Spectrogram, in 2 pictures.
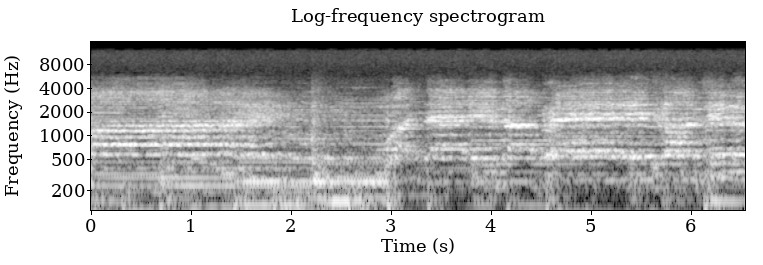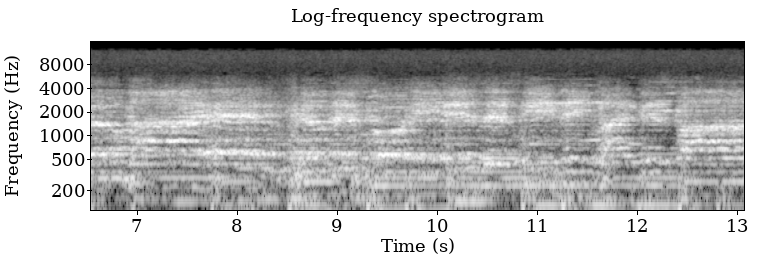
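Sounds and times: group singing with rock band: 0.0s - 13.0s.

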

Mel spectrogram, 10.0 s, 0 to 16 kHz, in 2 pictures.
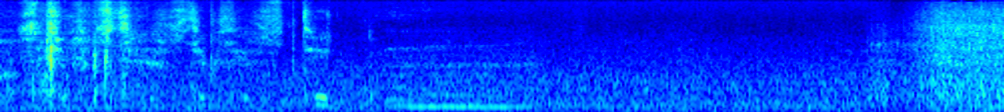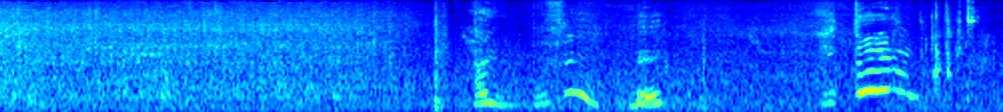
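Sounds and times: vehicle rumble with hiss: 0.0s - 9.7s.

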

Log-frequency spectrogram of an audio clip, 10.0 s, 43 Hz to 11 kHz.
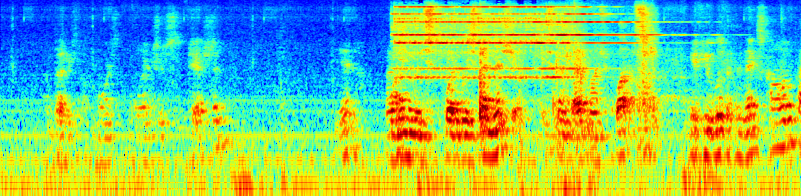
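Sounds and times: men talking: 0.6s - 2.9s, 4.2s - 10.0s
high-pitched electronic ringing tone: 4.8s - 9.3s.

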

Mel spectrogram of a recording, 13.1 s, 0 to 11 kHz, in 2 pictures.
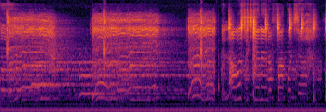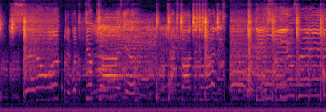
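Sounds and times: drum beat: 4.5s - 7.0s.

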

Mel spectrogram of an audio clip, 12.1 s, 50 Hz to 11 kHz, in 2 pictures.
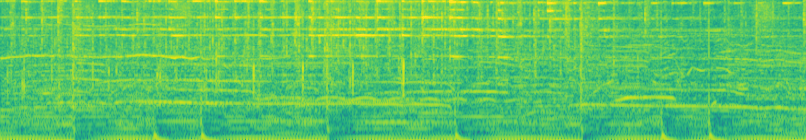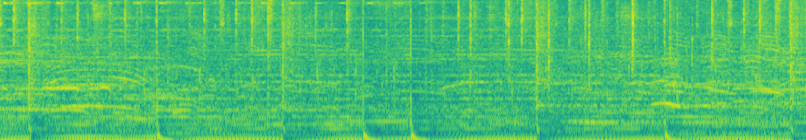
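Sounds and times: background music with deep bass: 0.0s - 12.0s.

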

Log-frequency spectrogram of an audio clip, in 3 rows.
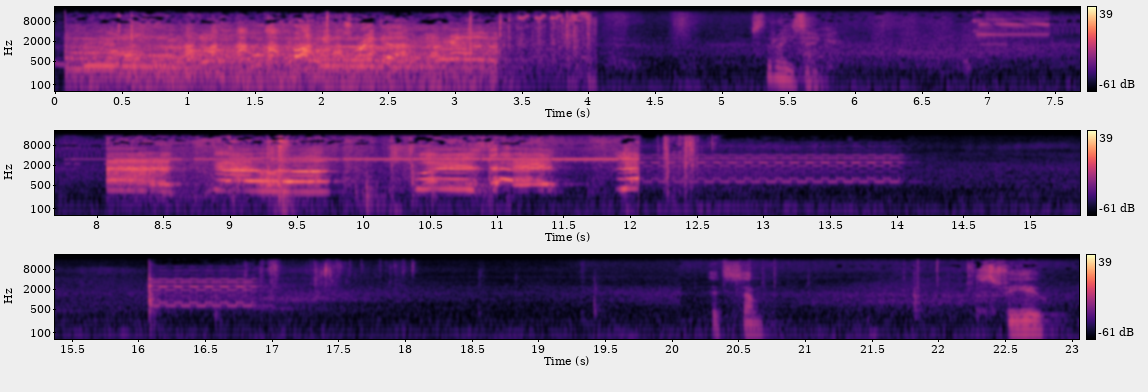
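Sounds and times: electronic telephone ringing: 11.4s - 14.2s, 16.1s - 17.1s.

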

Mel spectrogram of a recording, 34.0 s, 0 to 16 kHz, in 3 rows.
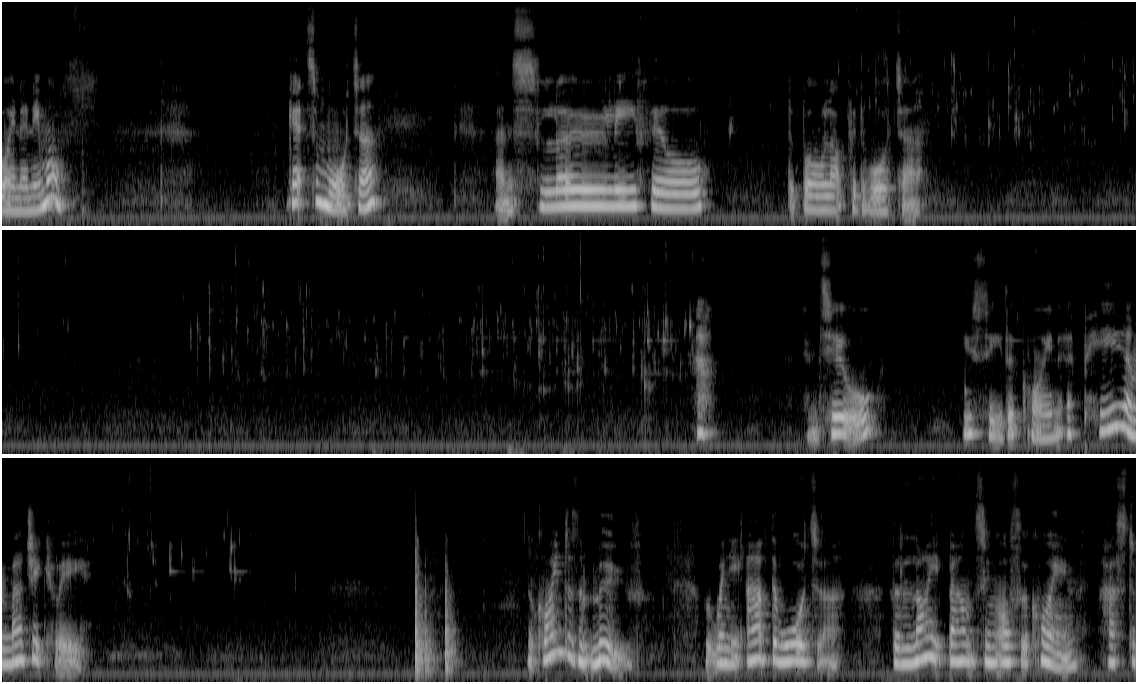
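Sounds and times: water trickling into a bowl: 7.1s - 18.6s, 23.1s - 25.7s.

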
